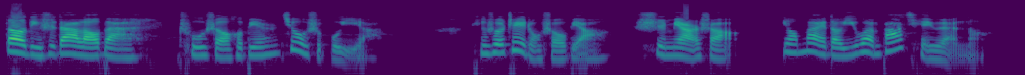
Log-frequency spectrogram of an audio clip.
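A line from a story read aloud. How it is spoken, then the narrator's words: Admiring exclamation. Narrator (Chinese): 罗思义感叹道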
